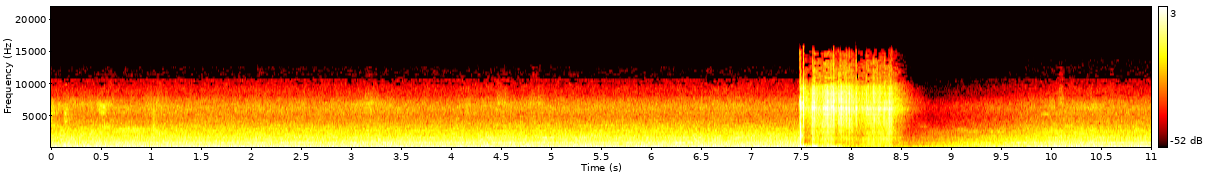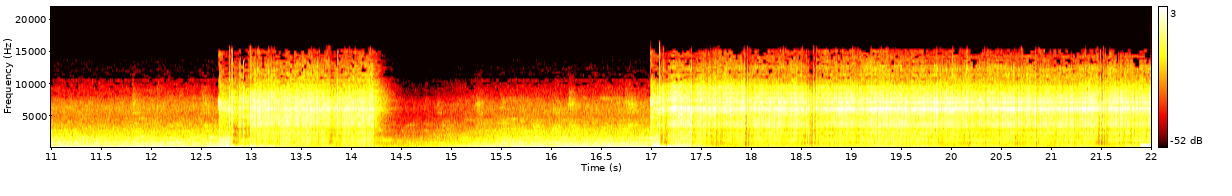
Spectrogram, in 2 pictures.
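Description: Lincoln 175 MIG welder striking arcs on a steel cart frame: two short bursts of arc crackle, about 7 and 13 seconds in, then a long steady bead from about 17 seconds on. A steady hum runs underneath.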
